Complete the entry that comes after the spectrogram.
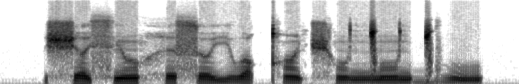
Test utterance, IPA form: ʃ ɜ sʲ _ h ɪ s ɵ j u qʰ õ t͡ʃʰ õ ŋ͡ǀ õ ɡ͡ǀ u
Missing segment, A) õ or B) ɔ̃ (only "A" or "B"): A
